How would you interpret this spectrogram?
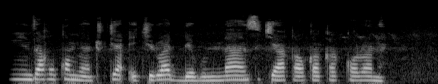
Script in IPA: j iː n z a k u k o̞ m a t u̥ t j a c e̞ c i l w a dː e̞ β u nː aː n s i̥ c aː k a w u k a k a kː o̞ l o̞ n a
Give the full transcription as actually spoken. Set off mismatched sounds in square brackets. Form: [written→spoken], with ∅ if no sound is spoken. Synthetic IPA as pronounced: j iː n z a k u k o̞ m a t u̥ t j a [c→ʔ] e̞ c i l w a dː e̞ β u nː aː n s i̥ c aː k a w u k a k a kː o̞ l o̞ n a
